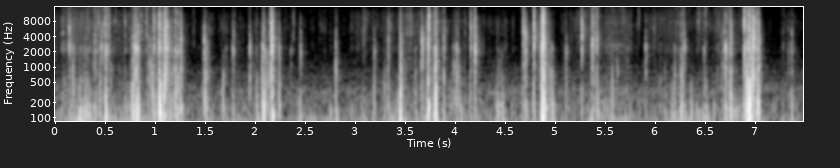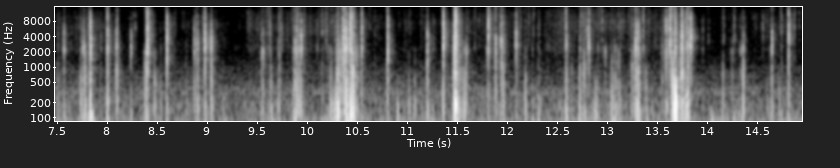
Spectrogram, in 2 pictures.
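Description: A folded, crinkled sheet of brown kraft paper is held in both hands and squeezed and crumpled with the fingertips. Dense, dry crackles and crinkles come in irregular bursts across the clip, with sharp broadband snaps that reach bright highs over a soft low rustle.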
